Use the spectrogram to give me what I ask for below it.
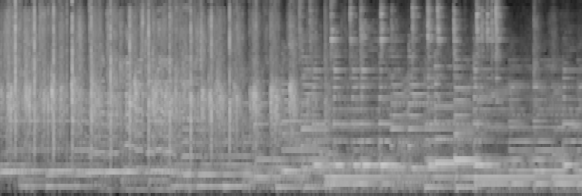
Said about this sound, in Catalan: Fort aplaudiment per ells i per la Neus.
